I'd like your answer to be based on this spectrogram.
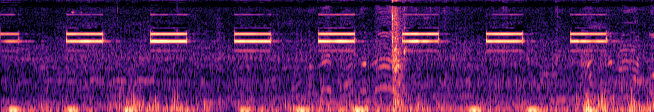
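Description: A truck reversing as it is guided backwards, its backup alarm beeping in a steady, evenly spaced series of about eight beeps over engine rumble, with a man calling out directions throughout.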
